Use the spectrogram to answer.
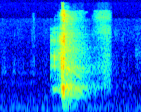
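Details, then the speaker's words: Adult imitating a choking baby's ineffective cough in an infant-choking rescue teaching demo: one weak, strained cough-like burst with no air heard moving in and out. Ineffective cough (choking). "The point want to intervene is when they either start having an ineffective cough, and that is where you do not hear air going in and out. So that would sound like this."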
